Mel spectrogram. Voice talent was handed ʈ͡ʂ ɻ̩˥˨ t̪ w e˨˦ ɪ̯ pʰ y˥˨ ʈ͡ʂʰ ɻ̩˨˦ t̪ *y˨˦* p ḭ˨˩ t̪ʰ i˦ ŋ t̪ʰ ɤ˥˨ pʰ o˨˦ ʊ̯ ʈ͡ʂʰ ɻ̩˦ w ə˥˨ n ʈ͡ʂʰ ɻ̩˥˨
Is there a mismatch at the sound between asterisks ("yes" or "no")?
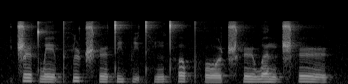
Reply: yes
